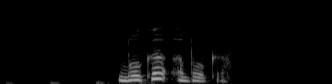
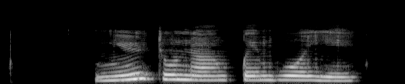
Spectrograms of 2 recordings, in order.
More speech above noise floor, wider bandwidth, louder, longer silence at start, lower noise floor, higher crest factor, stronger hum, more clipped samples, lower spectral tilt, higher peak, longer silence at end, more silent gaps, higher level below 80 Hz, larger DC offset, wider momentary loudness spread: second, 53 dB vs over 75 dB; first, 6 kHz vs 5.4 kHz; second, -32 LUFS vs -15 LUFS; first, 1.2 s vs 0.95 s; second, -85 dBFS vs under -90 dBFS; about the same, 20 dB vs 16 dB; neither; neither; about the same, -10.5 dB/octave vs -10 dB/octave; second, -16 dBFS vs 0 dBFS; first, 1.05 s vs 0.5 s; second, none vs 2.38-2.42 s; about the same, -68 dBFS vs -64 dBFS; neither; first, 20 LU vs 9 LU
